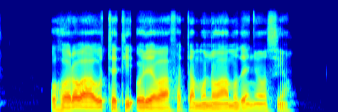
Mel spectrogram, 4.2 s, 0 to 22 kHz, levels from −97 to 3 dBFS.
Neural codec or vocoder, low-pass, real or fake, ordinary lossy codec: autoencoder, 48 kHz, 128 numbers a frame, DAC-VAE, trained on Japanese speech; 14.4 kHz; fake; none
